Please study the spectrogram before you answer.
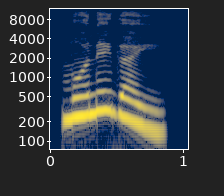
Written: ಮೊನೆಗೈ

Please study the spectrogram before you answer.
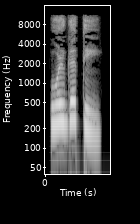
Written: ಓಲೆಗಾತಿ

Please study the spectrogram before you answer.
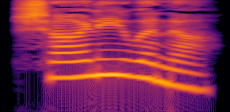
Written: ಶಾಳೀವನ

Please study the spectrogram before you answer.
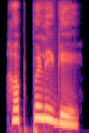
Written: ಹಪ್ಪಳಿಕೆ

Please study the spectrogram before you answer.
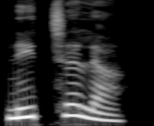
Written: ನಿಚ್ಚಲು

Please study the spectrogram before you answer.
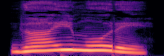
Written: ಕಯ್ಮರೆ

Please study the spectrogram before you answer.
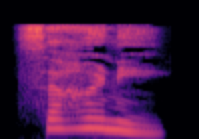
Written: ಸಹನಾ

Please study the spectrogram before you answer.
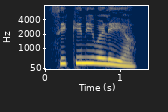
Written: ಸಿಕಿನಿವಳೆಯ

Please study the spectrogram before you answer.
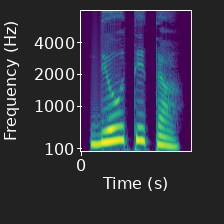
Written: ದ್ಯೋತಿತ

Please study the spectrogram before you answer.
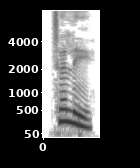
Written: ಛಲ

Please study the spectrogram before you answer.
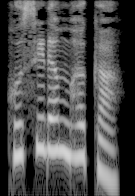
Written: ಹುಸಿಡಂಭಕ

